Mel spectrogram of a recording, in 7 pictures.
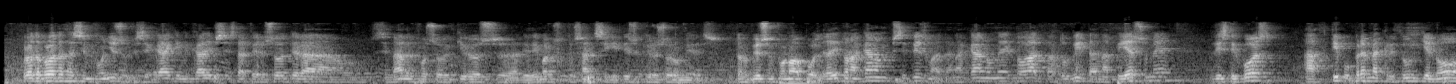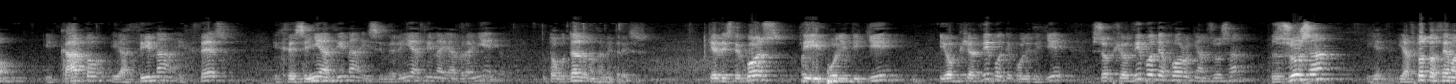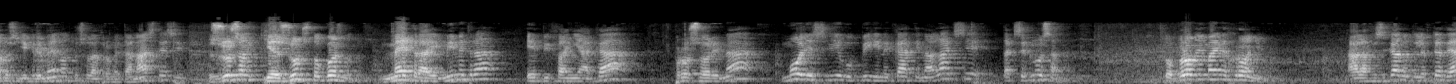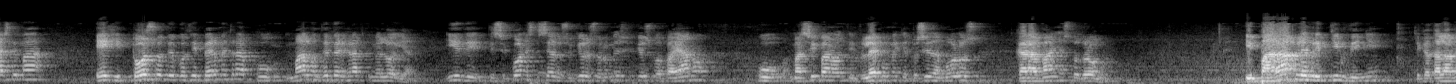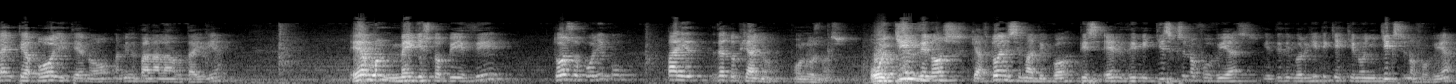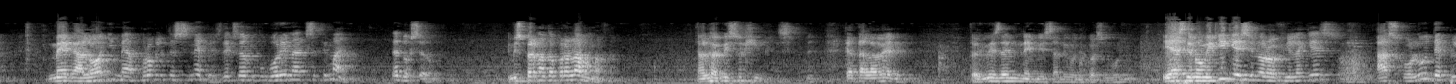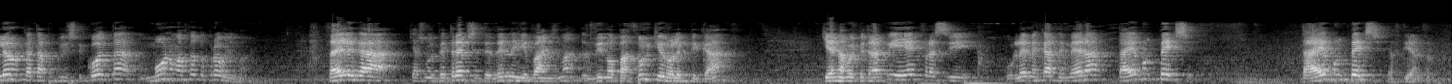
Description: Κώστας Λύτρας, δημ. σύμβ., για το θέμα της λαθρομετανάστευσης – Δημ.Συμβ. Ορ/δας 14.09.2010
